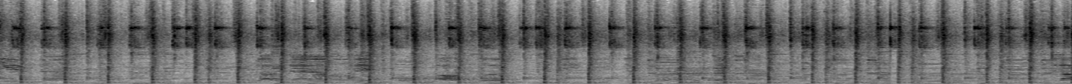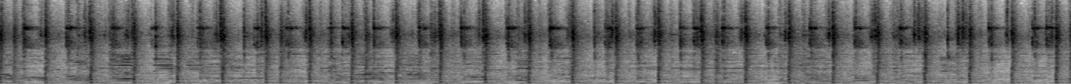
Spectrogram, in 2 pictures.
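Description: Small acoustic band playing a song: a strummed acoustic guitar, a snare drum played with sticks on a steady beat, and hand shakers hissing along, with a voice singing at times.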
